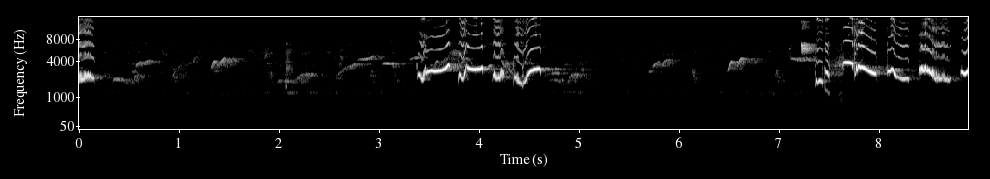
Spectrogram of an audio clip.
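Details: Oriental magpie-robin (kacer) singing to restore a bird gone quiet: quiet warbling, then loud bursts of sharp whistles and looping slurred notes, a pause, and another energetic burst of rapid twittering phrases.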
